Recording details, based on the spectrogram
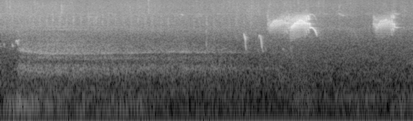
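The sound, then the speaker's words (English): High-pitched song of a yellow-bellied sunbird: a few thin chirps, then a bright, buzzy trill and a shorter burst. The bird sings alone over faint, steady background hiss. “That's the high-pitched song of the yellow-bellied sunbird.”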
